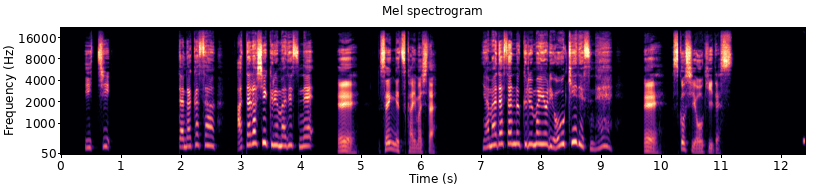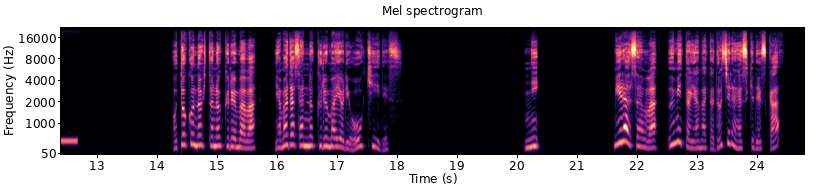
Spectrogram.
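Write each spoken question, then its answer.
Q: 男の人の車は山田さんの車より大きいです。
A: ○ (正しい)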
